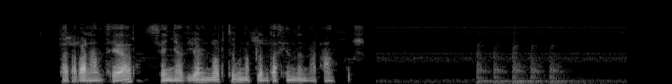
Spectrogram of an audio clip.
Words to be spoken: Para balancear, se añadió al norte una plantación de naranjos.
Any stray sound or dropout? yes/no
yes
